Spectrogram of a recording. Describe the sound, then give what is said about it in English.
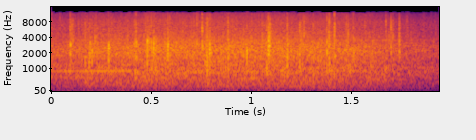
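Thunderous applause and a standing ovation from lay and clergy delegates at a church general convention: a dense, loud, steady wash of many hands clapping, unbroken for two seconds, with no distinct voices. “Lay and clergy delegates to the church's general convention then confirmed that vote with thunderous applause and a standing ovation.”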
